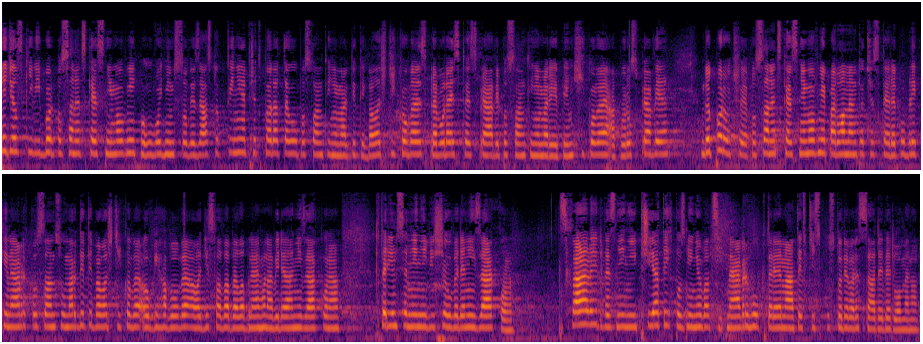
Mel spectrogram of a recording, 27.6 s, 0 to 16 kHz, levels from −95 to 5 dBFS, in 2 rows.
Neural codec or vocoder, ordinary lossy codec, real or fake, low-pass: codec, 32 kHz, 1.9 kbps, SNAC; MP3, 48 kbps; fake; 14.4 kHz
